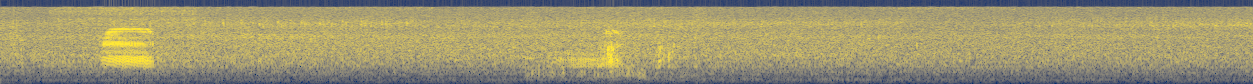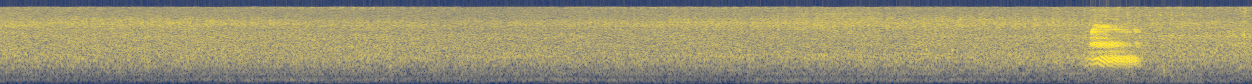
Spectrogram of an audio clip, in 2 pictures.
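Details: Frog fighting desperately against being eaten by a grass snake of only slightly larger size: short harmonic cries, one near the start, a faint one after three seconds and another near the end, over steady hissing background noise.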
